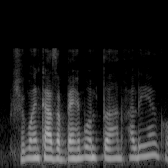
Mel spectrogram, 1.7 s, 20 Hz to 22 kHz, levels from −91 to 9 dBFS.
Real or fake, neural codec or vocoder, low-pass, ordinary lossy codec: fake; codec, 16 kHz, 2 kbps, FunCodec, trained on LibriTTS, 25 frames a second; none; none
